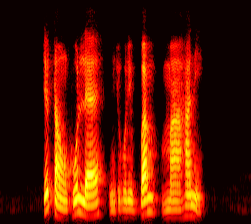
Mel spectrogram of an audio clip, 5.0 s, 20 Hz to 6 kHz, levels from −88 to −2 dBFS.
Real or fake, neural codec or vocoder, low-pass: fake; codec, 24 kHz, 0.5 kbps, DualCodec; 5.4 kHz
